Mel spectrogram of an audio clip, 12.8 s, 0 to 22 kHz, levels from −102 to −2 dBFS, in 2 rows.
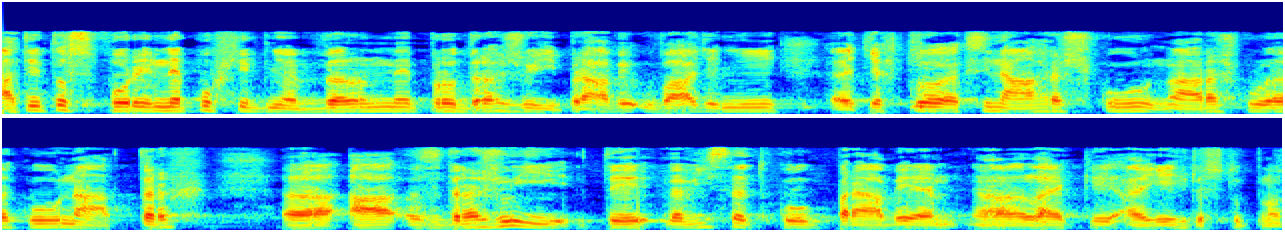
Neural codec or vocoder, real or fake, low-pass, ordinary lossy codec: vocoder, 44.1 kHz, 128 mel bands, Pupu-Vocoder; fake; 7.2 kHz; none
